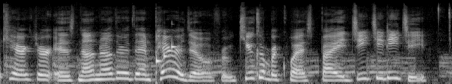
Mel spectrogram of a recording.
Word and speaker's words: Peridot: is none other than Peridot from Cucumber Quest by GGDG. Yes, that is the canonical pronunciation of her name. Do not call her Peridot, she will sue you!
